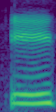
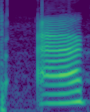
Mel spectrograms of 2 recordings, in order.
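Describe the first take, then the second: First: "ए" said as long "ay", as in pain; long A sound. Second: "ए" said as short open "ae", as in cat; short A sound. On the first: Teacher shows learners the sound to use, long "ay" for "ए". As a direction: say "ए" with the long "ay" vowel. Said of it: "आप ए का sound निकालेंगे". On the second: Teacher shows learners the sound to avoid, short "ae" for "ए". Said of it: "तो आप ए का sound नहीं निकालेंगे". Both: Shown as a demonstration.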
